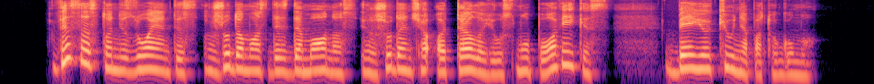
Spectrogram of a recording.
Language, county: Lithuanian, Klaipėda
